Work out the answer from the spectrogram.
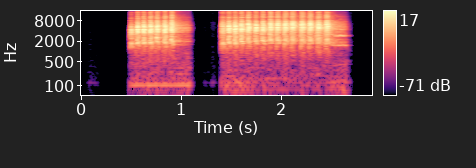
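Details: Lesser green leafbird singing rough mimicry-filled phrases drawn from fighting sparrows, kingfisher and cililin. A short burst of quick harsh pulses is followed by a longer rattling trill.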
